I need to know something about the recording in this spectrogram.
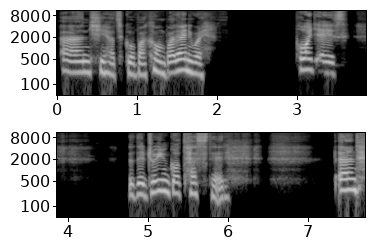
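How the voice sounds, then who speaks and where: A woman's voice: a little high, fairly bright tone, no echo. A woman in her fifties telling a personal tale in a casual, rambling, reflective vlog style. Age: 50s. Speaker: vlogger.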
